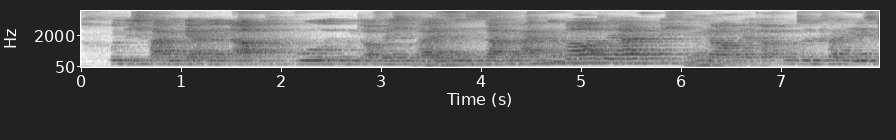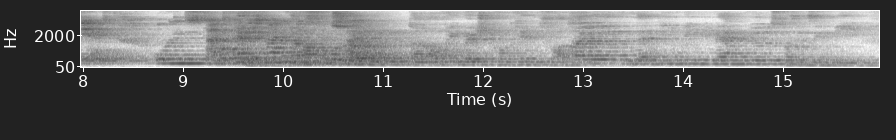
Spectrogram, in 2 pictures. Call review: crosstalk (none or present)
present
